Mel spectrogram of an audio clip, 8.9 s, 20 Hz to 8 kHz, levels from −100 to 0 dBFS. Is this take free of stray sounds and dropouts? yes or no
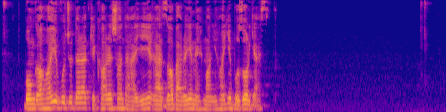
yes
